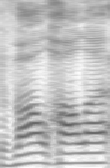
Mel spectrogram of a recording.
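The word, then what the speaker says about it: VA-11 HALL-A: One of them's called Valhalla, but it's spelled funny. It's called Valhalla, a cyberpunk bartender action game. – Excuse me? – It's VA-11HALL-A.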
